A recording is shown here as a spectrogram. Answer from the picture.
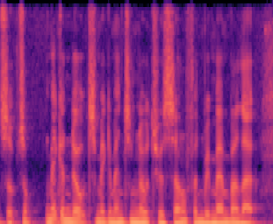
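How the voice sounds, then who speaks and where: The speaker has a Danish accent and keeps a fairly quick pace. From Denmark. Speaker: translator and interpreter. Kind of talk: interview.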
